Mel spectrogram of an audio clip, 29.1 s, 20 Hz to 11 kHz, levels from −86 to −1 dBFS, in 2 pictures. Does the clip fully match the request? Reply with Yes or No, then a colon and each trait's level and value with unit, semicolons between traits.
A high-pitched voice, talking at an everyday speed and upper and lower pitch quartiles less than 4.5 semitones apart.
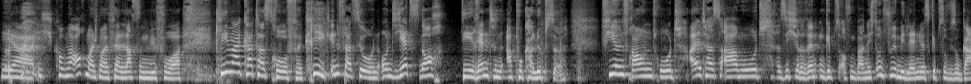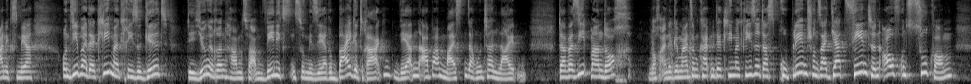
No: high, 225 Hz; average, 150 wpm; average, 4.9 semitones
